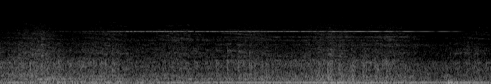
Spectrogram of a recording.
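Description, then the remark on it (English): Train wheels rumble steadily along the rails while a thin, sustained metallic screech rides over the top, continuous for the whole stretch, with no voices. “The clack-clacking of the rails, the rocking back and forth, the screech of wheels as the train navigates a corner, the groaning as it comes to a halt at the station, the momentum as it leaves.”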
